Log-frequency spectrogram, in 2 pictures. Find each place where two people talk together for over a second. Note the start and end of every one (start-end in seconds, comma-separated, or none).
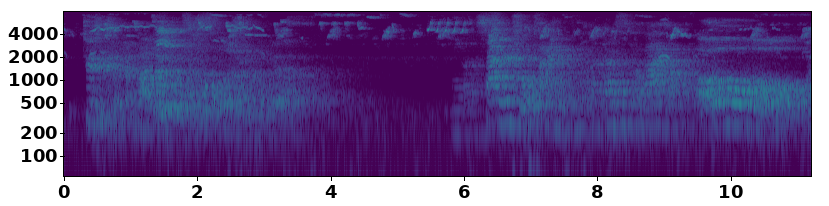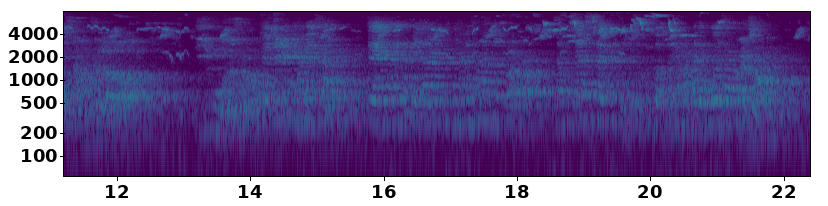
1.1-2.6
